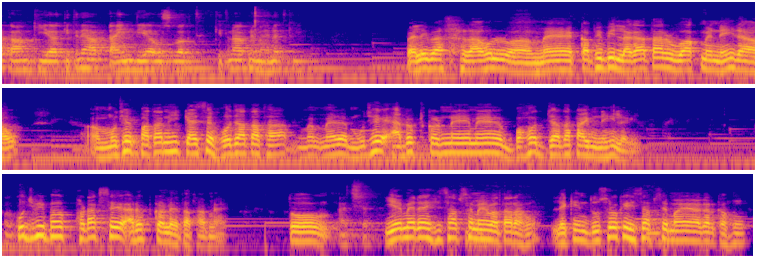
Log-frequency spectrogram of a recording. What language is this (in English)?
Hindi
